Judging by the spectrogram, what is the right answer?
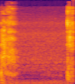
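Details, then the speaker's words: Two abrupt coughs less than a second apart, with faint room noise between them; cough. "Sean, sorry about the coughing. Sorry to you then, because you need to hear that."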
